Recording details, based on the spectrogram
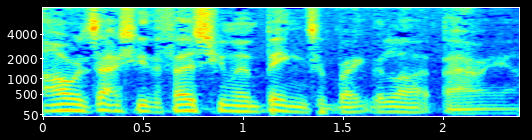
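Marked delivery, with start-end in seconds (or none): none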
